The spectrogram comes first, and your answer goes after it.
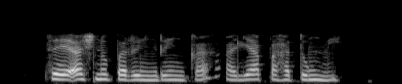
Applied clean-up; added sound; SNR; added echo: none; none; none; none.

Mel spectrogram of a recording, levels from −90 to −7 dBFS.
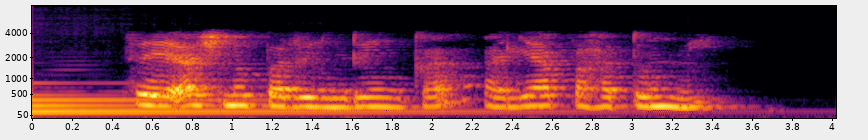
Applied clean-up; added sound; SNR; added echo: none; Piano; 9 dB; reverberation time 0.4 s.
